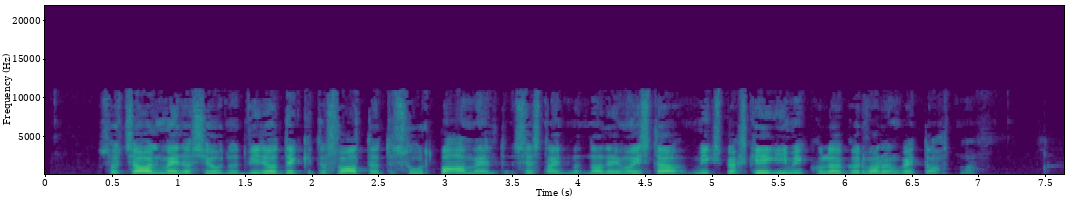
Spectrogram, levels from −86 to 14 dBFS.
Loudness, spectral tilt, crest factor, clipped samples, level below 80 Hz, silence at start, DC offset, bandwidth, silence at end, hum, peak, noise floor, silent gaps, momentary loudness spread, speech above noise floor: -25 LUFS; -4 dB/octave; 22 dB; under 0.1%; -58 dBFS; 0.4 s; under 0.1%; 11.5 kHz; 0.7 s; none; -4 dBFS; -63 dBFS; none; 10 LU; 37 dB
